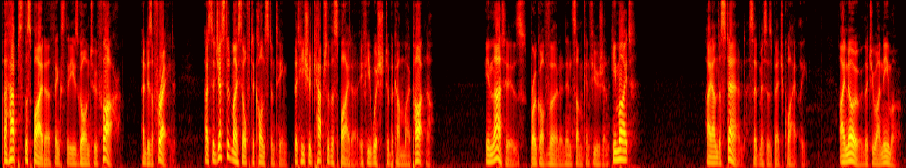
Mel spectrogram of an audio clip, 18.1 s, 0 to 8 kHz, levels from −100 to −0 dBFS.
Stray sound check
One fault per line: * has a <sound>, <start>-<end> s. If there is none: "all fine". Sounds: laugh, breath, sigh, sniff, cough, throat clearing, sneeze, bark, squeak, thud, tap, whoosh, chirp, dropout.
all fine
